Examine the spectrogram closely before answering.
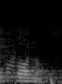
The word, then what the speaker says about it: icono: Eso es lo que yo iba a mencionar, que la academia lo menciona de las dos formas. Pero arranca que con originalmente sí grave. era icono. Arranca con grave.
